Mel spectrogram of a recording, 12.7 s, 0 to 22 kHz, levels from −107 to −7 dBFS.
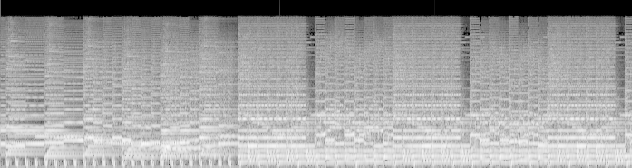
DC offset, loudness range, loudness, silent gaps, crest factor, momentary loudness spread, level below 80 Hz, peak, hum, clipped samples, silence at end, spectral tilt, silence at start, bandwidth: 0.8%; 1 LU; -11 LUFS; none; 12 dB; 3 LU; -30 dBFS; 0 dBFS; none; under 0.1%; 0 s; -4 dB/octave; 0 s; 15.5 kHz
